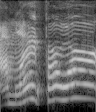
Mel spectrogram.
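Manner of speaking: put-on shrill scream, very high pitch. Retelling the son rushing off late for work: imitating son screaming. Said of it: "and he's screaming and running around".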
